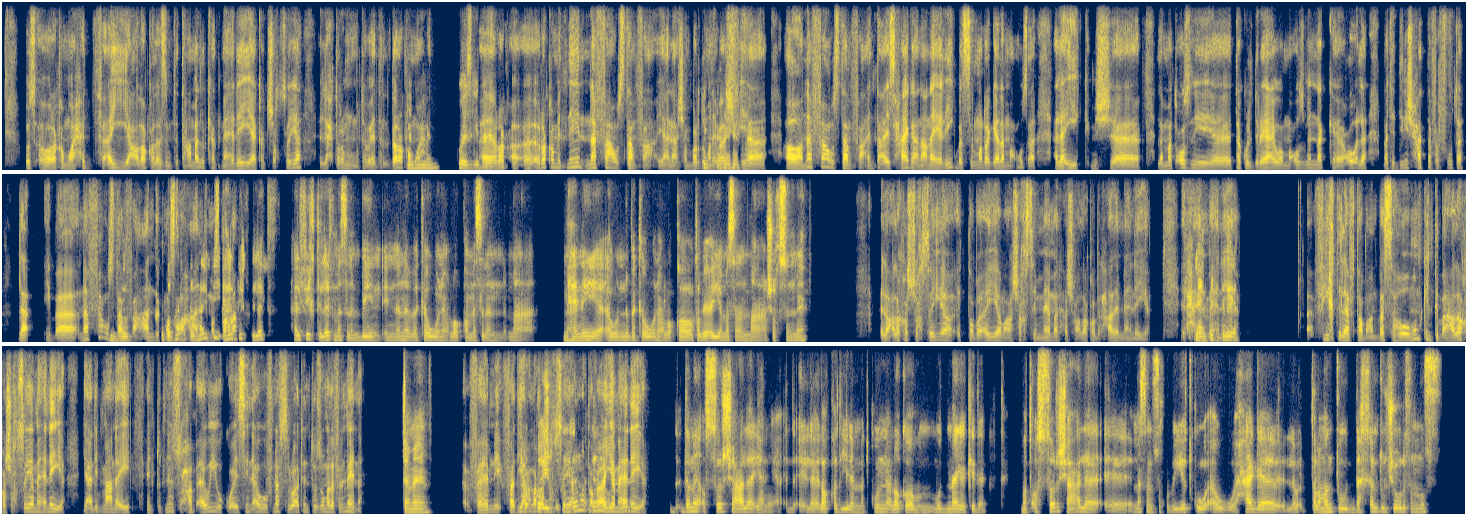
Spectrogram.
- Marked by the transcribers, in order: unintelligible speech; laughing while speaking: "تمام"
- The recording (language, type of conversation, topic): Arabic, podcast, ازاي تبني شبكة علاقات مهنية قوية؟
